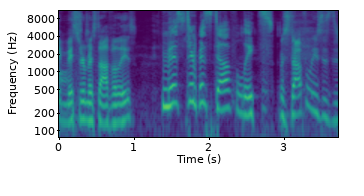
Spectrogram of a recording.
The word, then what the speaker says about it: Mephistopheles: And I don't know, you got Peter Fonda is, you said Mephistopheles. That is the way it should have been, but it's Mephistopheles. There's extra syllables in here, they say. They slam together.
